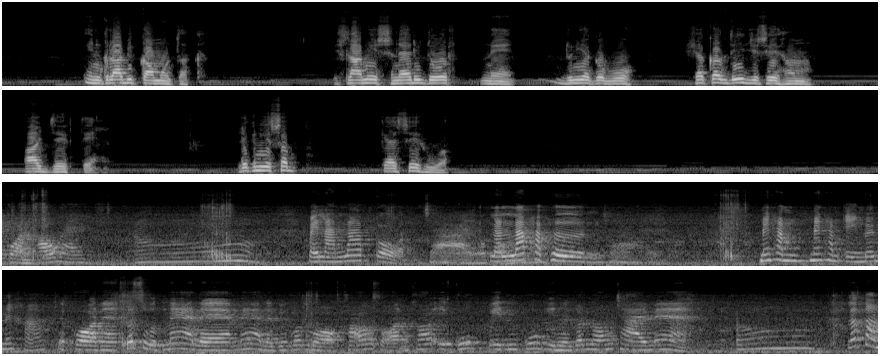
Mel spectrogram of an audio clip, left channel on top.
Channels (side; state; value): both; different; correlation 0.00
